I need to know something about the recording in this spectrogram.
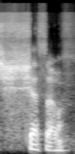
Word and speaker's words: Schoessow: You got it really close. It's Chesso.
